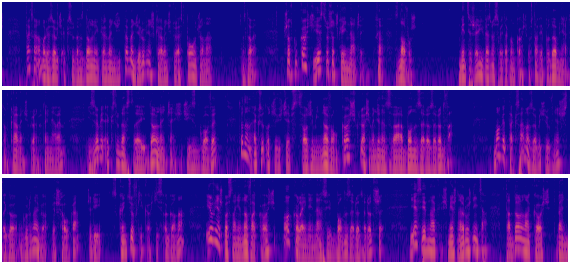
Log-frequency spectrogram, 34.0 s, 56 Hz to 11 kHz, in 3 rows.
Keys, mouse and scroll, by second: 1.2 Escape, 2.3 click, 3.0 e, 3.6 click, 4.4 shift+click, 5.5 g, 6.6 Escape, 7.2 Tab, 9.5 right click, 9.9 Tab, 10.7 right click, 11.7 r, 12.8 click, 13.2 g, 14.3 click, 15.4 right click, 16.6 middle click, 17.3 shift+click, 18.3 shift+e, 20.6 click, 24.0 right click, 27.6 e, 30.2 click.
